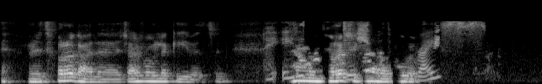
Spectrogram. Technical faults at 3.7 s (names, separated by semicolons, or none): speech suppressed in double talk; echo leak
